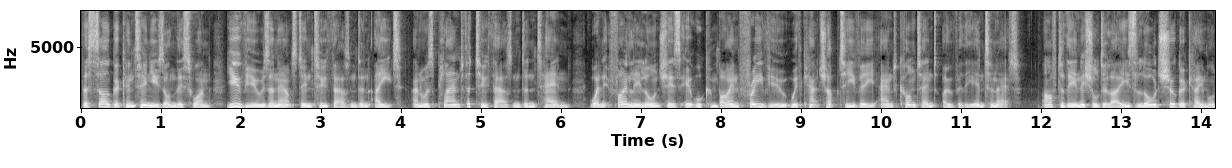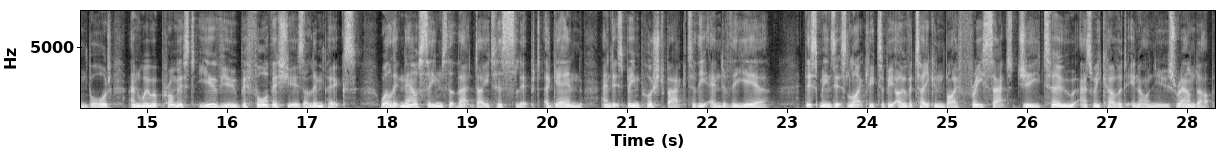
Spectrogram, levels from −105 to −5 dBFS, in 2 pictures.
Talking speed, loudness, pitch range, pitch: 190 wpm, -17 LUFS, 100-145 Hz, 120 Hz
